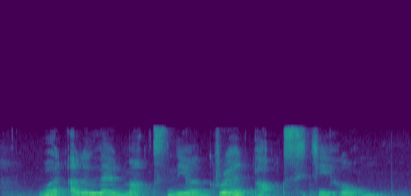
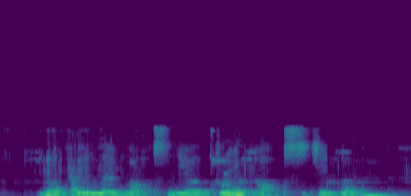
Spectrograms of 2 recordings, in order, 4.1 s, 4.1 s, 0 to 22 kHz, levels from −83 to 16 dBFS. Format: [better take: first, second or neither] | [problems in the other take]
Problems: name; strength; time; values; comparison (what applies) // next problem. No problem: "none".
first | noise reduction (neural separator model SepFormer DNS4)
